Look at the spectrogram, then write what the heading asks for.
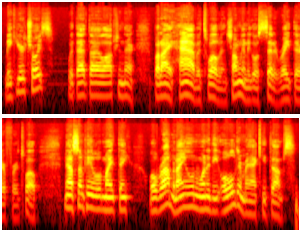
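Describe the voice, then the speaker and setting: A man's voice: medium pitch, expressive, brisk. A man walking viewers through a sound system setup in a step-by-step tutorial, enthusiastic and explanatory, often stressing what is very important. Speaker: gear demonstrator. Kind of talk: tutorial walkthrough.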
